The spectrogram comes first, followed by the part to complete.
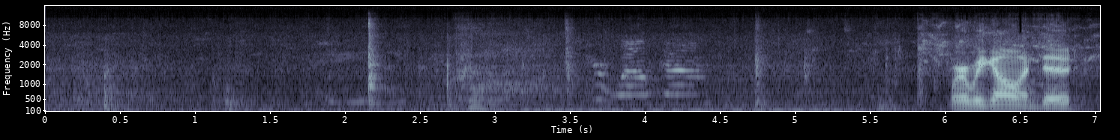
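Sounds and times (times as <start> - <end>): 
faint rail clatter: 0.0 - 7.0
wildlife park tram idling at a tram stop: 0.0 - 7.0
voices murmuring: 1.6 - 7.0
speech: 2.8 - 3.2, 6.0 - 7.0.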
